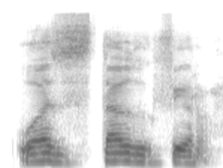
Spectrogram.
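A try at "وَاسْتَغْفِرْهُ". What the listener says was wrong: Saya masih dengar tadi wastaghfir. Mati R. Nah, Bapak Ibu semua ingat Ki, tidak boleh mati R di situ. Banyak imam-imam itu kadang-kadang kita dengar wastaghfir. Tidak boleh dia harus mati H. Wastaghfir.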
